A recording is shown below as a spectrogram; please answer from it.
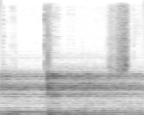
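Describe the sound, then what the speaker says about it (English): Synth tone drenched in heavy reverb and Gratifier distortion in a drum and bass production session, held steady and full with a brief brighter swell near the start and a faint shimmer toward the end. "this is loads of reverb and a thing called the gratifier"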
